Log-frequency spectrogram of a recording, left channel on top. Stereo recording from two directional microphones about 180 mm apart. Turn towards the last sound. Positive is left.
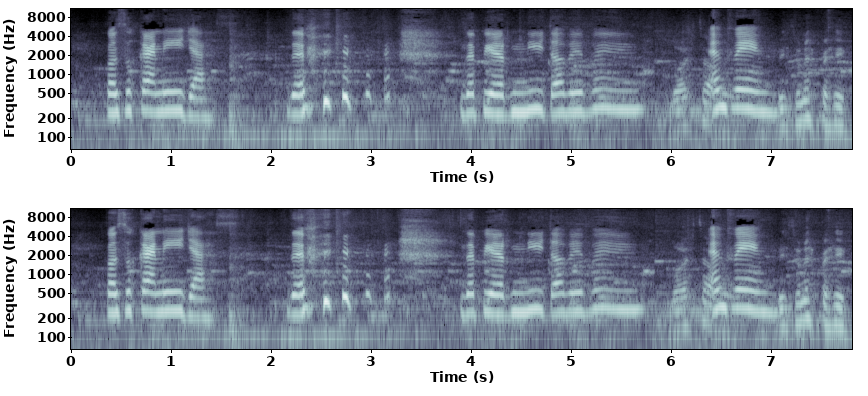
turn(degrees=-45)  # may be behind; listen again after turning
